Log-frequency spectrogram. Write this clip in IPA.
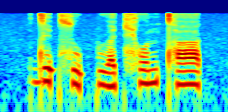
de˦˥ʔsu˨˩ʔpɯ˩˦a̯t͡ɕʰo˦˥n tʰa˥˩k̚

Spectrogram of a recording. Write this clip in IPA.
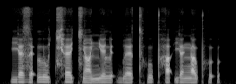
jɛ˦˨zɛ˦ʔlu˦ t͡ɕʰɛ˦ t͡ɕã˨ɲe˦˨lɪ˦ʔbɛ˨ tʰu˦˨pʰä˦ʔ jɛ˦˨ŋa˦˨ʊ̯pʰʊ˦ʔ

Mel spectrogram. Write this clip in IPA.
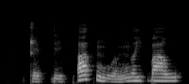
ʈe˨˩t̚ɗi˨˩t̚ʔa˦˥t̚ ŋu˨˩ə̯ŋə˧j ɓa˧w

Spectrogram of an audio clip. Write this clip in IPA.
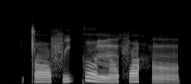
tɔ˨fi˨˦ko˦˨ nɔ̃˨fɔ˧hɔ̃˨

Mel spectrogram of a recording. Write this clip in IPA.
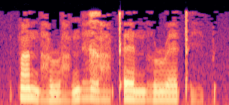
pã˦na̤˨ɹa̤˨ ŋɛ̤˦ɣa̤˧kʼɛ˦˨nə̤˧ ɹɛ˧tʼe̤˨p

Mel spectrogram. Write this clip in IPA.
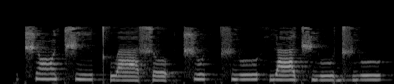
t͡ɕɔ̃˦t͡ɕi˧ t̪ʰwa˨˩ so˨ʔt͡ɕu˦t̚t͡sju˦ hja˦t͡ɕju˧d͡zju˦

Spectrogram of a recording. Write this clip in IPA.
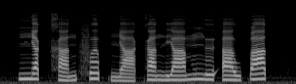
ɲa˦˥k̚xa˨˩˦n fəː˦˥p̚ɲaː˨˩ka˧n ja˧˥m ŋɨ˧ʔa˧wɓa˦˥t̚

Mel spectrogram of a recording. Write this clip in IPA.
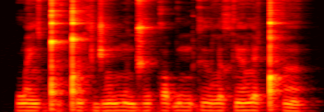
wɛ̃lʲɡ͡ǃɔ̃ǃə̃xd͡ʒə̃l mũd͡ʒukɔ ɓumkʲuləx ɾʲə̃lɛ ǃʰə̃

